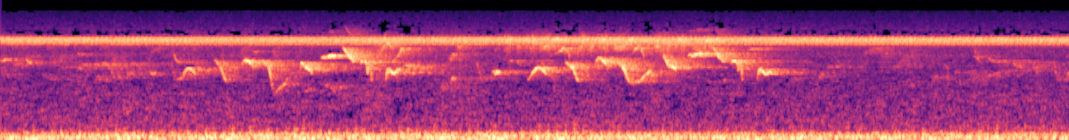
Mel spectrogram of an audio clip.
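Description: A bird calling a rapid run of short, downward-slurred whistled notes for a few seconds, over the steady high-pitched drone of crickets or cicadas.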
